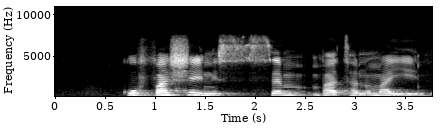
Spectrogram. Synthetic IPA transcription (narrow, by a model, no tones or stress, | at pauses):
k̬ufaʃinisɛmbʱatʰanɔmajiːni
